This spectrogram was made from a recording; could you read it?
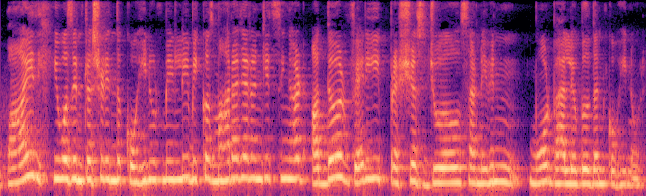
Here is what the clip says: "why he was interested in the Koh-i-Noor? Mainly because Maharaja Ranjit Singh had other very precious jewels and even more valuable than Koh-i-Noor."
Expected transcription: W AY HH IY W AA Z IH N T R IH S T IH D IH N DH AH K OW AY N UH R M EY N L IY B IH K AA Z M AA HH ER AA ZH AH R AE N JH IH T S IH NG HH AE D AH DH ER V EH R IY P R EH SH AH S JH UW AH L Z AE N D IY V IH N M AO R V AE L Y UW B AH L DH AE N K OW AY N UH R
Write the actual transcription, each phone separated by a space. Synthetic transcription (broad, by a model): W AY HH IY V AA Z IH N T R IH S T IH D IH N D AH K OW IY N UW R M EY N L IY B IH K AA Z M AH HH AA AA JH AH R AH N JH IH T S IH NG HH AE D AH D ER V EH R IY P R EH SH AH S JH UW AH L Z AE N D IY V IH N M AO R V AE L Y UW B AH L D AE N K OW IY N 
